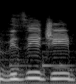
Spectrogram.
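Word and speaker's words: Ouija: बीजी board आते हैं इनके स्पेलिंग होते हैं ओ यू आई जे ए लेकिन इन्हें विजय जी प्रोनाउंसड किया जाता है इन्हें आपने बहुत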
